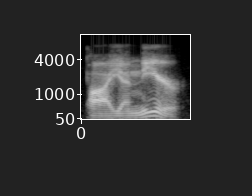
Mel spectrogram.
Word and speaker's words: pioneer: low pi and pi pioneer pioneer same thing alright this is a reoccurring pattern where we have a primary stress late third fourth fifth syllable in a word and two syllables in front will have secondary stress it's very common okay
